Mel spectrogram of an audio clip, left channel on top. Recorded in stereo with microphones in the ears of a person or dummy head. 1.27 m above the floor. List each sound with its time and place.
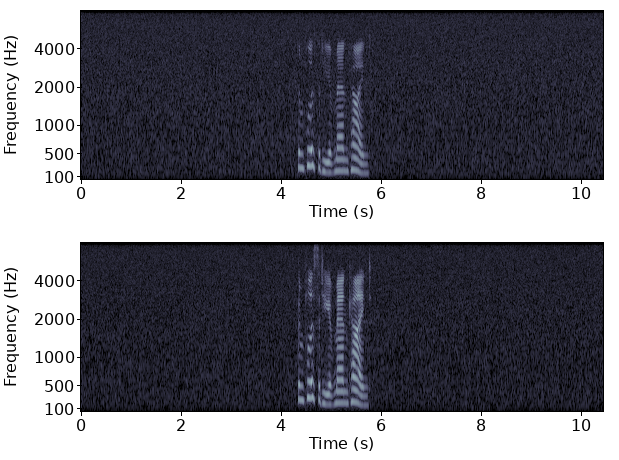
4.3 s a woman speaking: 65° right (ahead or behind)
